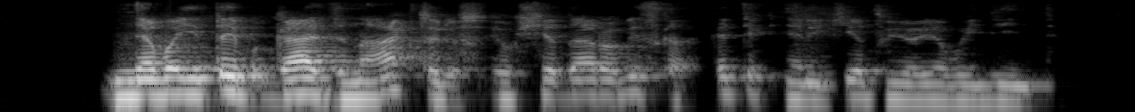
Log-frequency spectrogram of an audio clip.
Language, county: Lithuanian, Vilnius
